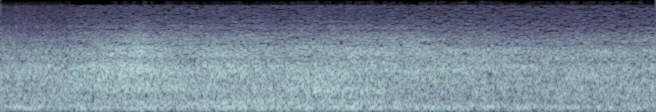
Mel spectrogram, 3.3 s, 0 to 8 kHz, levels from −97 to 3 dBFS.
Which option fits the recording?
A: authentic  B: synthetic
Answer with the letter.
B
